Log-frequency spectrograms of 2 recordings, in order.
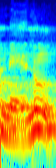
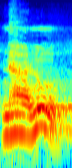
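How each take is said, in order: First: The first vowel is a mid 'e' sound. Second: The first vowel is an open 'aa' sound. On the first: This is how the dialect speakers say it. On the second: This is the standard form of the word.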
